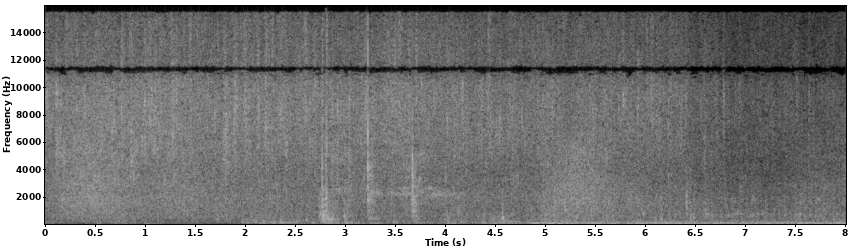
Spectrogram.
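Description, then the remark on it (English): Steady, heavy rain pours down outside a carriage on Christmas Eve, with a low, blustery wind rumbling underneath, loud throughout, with a few brief knocking clatters partway through and no voices. “Come in, out of the rain, Mary.”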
